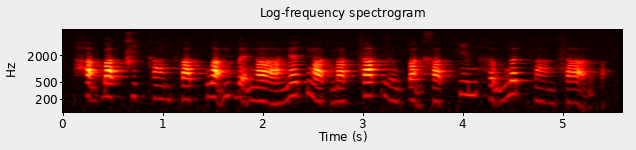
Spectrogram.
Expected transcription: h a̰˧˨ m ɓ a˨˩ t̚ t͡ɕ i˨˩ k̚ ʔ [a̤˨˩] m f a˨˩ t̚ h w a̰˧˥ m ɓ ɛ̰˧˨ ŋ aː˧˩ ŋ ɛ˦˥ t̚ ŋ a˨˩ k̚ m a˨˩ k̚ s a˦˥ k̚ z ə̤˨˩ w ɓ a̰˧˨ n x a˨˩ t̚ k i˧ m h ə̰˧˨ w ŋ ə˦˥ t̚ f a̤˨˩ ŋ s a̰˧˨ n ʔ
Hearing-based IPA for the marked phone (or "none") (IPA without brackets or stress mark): a̤˨˩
